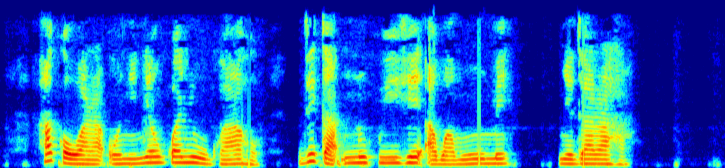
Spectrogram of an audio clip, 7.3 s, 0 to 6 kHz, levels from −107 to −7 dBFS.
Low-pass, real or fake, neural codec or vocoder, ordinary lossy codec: 5.4 kHz; real; none; AAC, 32 kbps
